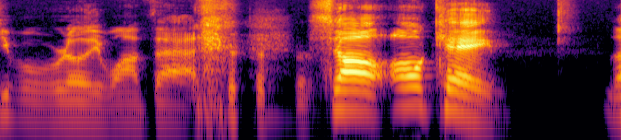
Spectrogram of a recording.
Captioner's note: soft chuckle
